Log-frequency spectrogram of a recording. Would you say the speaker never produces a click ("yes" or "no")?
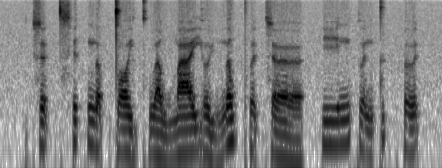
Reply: yes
